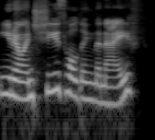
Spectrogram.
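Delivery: ordinary delivery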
